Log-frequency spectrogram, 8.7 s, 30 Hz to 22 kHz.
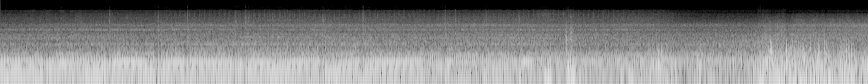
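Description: Off-road 4x4's engine running steadily, its pitch wavering slightly. Near the end come a cluster of knocks and rattles.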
